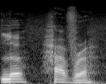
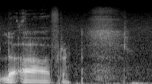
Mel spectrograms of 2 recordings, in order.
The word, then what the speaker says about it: Le Havre: Okay, so French often don't pronounce the H, but it's, so you would think it's Le Havre, but it's Le Havre.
